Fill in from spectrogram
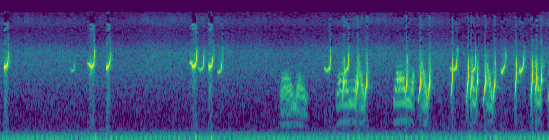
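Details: Night calling of common quail, used as a hunting sound in Pakistan: sharp high triple notes at first sparse, then packed into fast repeated bursts with a few rough buzzy notes, over a constant low hum.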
